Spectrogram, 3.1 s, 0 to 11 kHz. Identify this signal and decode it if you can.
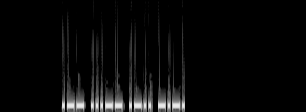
Morse code, heard as a keyed tone, about 50 wpm, 700 Hz. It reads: W3LC
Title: USA Call Signs - 4 Characters - 50wpm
